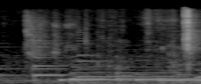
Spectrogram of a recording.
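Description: Faint background music of plucked acoustic guitar notes. Near the end, a brief paper rustle as a picture-book page is turned.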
